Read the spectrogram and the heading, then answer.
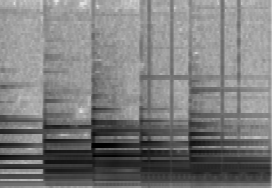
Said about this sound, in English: Ding dong. Ding dong, ding dong, ding dong. Ding dong, ding dong, ding dong. Ding dong, ding dong.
